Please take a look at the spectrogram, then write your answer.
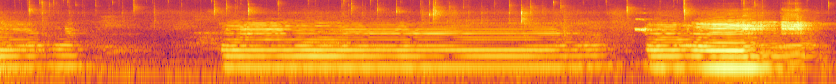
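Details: Running tap: a loud steady low drone with a buzzy edge that comes and goes, humming like a hammer drill; the faucet or pipe is vibrating.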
